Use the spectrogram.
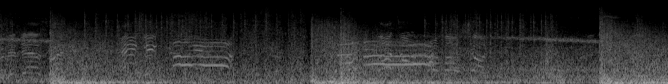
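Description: Gunfire and shots in a Company of Heroes 2 battle, with sharp reports and a couple of heavier bangs over steady combat noise, while a commentator speaks throughout.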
